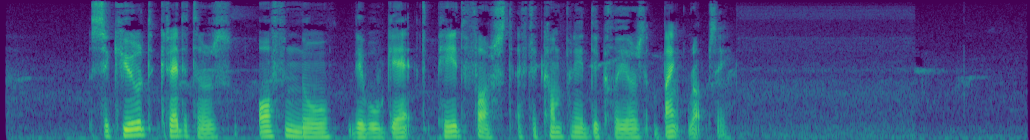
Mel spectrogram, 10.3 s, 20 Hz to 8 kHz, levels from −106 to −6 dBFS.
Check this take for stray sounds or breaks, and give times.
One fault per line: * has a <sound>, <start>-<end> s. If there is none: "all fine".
all fine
